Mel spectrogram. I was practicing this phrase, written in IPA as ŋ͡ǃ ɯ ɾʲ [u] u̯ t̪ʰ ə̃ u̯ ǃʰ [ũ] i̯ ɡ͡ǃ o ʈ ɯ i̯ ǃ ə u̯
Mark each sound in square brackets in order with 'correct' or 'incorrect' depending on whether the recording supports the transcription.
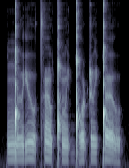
incorrect: ɯ, correct

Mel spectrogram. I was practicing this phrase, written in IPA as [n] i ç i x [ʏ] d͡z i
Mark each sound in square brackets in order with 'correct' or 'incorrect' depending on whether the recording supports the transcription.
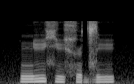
incorrect: ɲ, correct

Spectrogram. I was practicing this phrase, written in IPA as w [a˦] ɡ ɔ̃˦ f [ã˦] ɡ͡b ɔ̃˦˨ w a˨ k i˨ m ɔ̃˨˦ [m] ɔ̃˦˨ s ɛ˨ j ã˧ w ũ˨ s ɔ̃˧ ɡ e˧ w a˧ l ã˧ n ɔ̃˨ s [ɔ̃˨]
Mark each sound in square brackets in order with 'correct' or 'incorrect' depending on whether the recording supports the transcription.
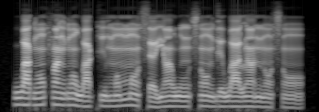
correct, correct, correct, correct

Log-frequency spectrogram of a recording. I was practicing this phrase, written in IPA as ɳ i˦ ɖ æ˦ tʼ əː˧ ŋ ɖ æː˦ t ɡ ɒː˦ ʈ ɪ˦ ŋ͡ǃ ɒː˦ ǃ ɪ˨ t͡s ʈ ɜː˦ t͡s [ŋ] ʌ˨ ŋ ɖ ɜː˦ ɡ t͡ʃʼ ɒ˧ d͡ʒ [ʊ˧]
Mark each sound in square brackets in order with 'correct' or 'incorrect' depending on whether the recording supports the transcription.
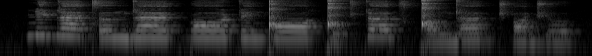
incorrect: ǃ, correct

